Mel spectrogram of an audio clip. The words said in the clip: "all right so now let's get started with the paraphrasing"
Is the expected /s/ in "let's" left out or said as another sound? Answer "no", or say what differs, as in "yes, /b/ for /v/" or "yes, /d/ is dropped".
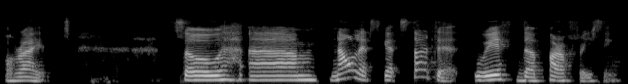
no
